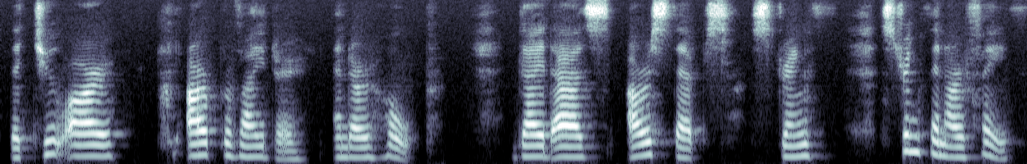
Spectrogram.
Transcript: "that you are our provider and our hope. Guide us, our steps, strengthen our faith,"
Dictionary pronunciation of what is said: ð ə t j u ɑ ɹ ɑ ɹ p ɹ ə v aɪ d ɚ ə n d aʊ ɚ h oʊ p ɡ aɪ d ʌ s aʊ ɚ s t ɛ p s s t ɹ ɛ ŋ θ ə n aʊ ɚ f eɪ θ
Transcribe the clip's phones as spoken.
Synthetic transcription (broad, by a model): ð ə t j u ɑ ɹ ɑ ɹ p ɹ ə v aɪ d ɚ ə n d aʊ ɚ h oʊ p ɡ aɪ d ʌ s aʊ ɚ s t ɛ p s θ t ɹ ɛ ŋ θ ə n aʊ ɚ f eɪ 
